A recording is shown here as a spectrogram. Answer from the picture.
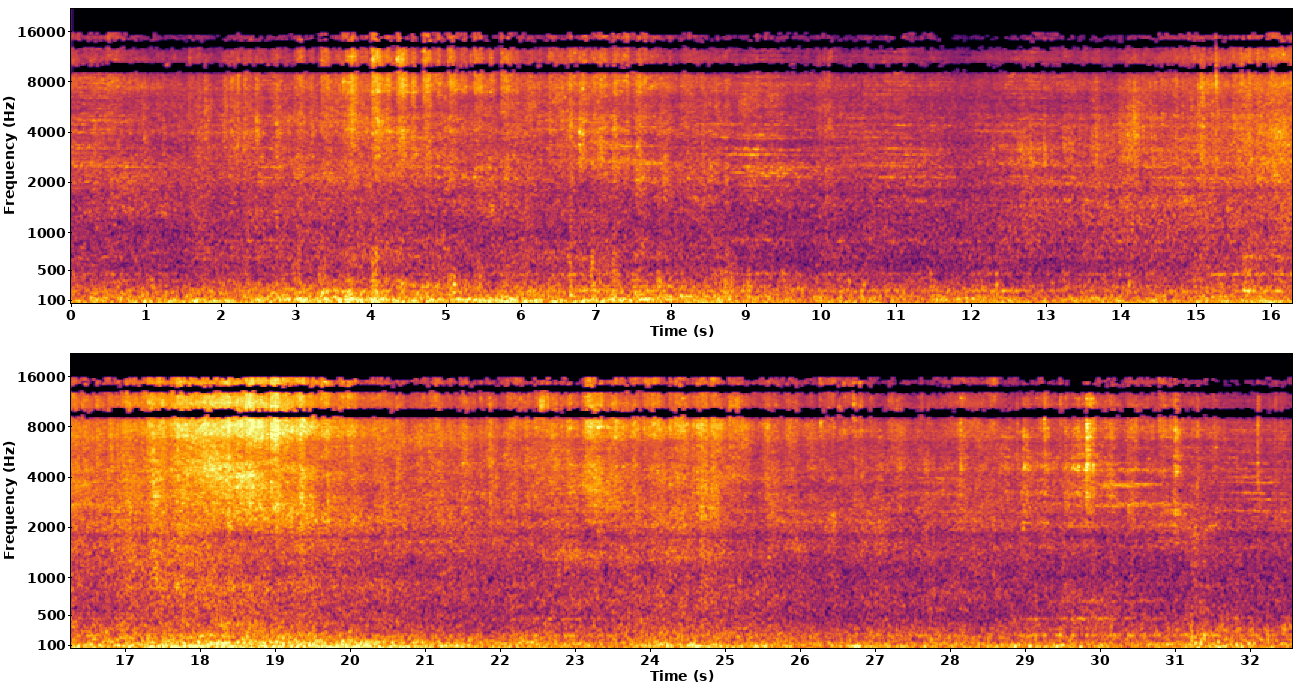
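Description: Double-stack intermodal freight train rolling past: a steady low rumble of steel wheels on rail and the well cars, swelling a little a few seconds in and again for a few seconds just past the middle.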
